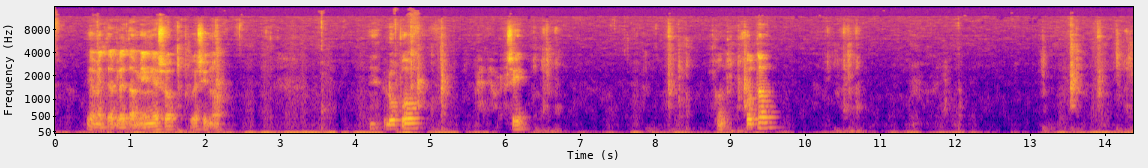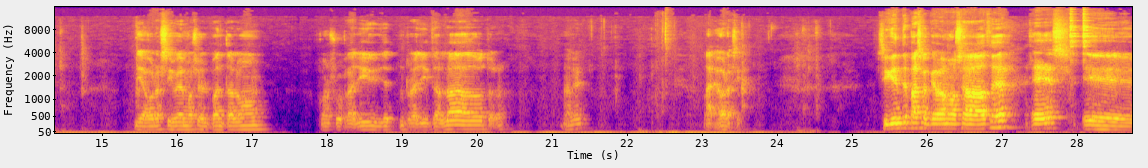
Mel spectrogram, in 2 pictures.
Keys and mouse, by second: 0.0-2.0 middle drag, 2.0 alt+shift+right click, 3.6-5.0 drag, 5.0 Tab, 5.4-7.6 middle drag, 6.4 a, 7.6 right click, 8.0 shift+right click, 8.9 ctrl+j, 9.5-12.1 middle drag, 10.3 a, 12.1-13.3 drag, 13.3-21.7 ctrl+middle drag, 14.1 a, 21.7 right click, 22.4 KP_Decimal, 22.6-28.7 middle drag, 24.3 a.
